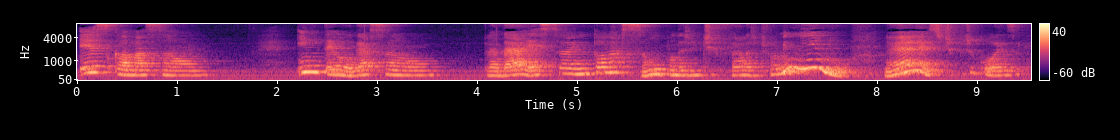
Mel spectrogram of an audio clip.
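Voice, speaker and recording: Woman teacher, fairly high voice, chatty video-lesson delivery, echoey room with the mic a little far off. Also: darkish tone, slight background noise. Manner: chatty, asks "tá?" after almost every phrase. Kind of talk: online grammar lesson.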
